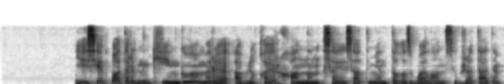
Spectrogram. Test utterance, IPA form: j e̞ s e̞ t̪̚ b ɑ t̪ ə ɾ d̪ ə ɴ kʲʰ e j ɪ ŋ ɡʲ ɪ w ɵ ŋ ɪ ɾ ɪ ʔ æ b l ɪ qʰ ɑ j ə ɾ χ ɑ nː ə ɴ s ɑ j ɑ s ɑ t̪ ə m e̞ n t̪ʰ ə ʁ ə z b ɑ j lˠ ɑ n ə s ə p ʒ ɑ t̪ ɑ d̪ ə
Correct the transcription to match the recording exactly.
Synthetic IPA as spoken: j e̞ s e̞ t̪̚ b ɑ t̪ ə ɾ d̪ ə ɴ kʲʰ e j ɪ ŋ ɡʲ ɪ w ɵ m ɪ ɾ ɪ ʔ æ b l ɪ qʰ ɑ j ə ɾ χ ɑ nː ə ɴ s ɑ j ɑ s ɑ t̪ ə m e̞ n t̪ʰ ə ʁ ə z b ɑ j lˠ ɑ n ə s ə p ʒ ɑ t̪ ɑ d̪ ə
